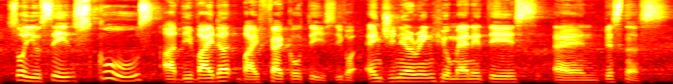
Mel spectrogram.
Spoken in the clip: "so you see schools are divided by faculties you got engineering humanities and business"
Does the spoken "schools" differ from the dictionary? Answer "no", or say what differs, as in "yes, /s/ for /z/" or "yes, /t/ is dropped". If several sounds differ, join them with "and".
yes, /s/ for /z/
